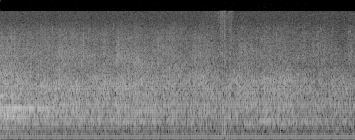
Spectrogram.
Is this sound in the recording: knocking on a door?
no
